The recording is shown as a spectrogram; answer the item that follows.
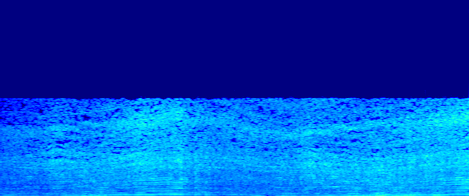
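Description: Mercedes race car in a racing video game at the Austrian GP, a continuous loud engine whine with harmonics bending as it accelerates and shifts, no voices.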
